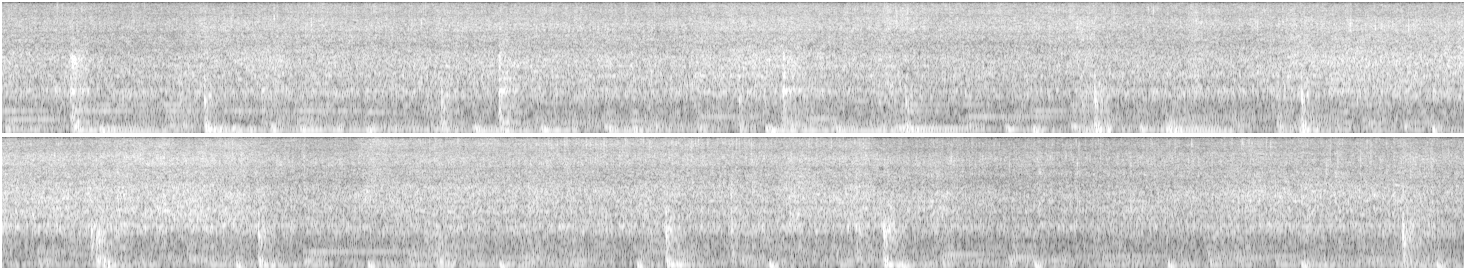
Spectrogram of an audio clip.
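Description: Okra, onions and masala gravy sizzling in a non-stick kadai as a wooden spatula stirs and scrapes through them, with scattered clicks of the spatula against the pan.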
